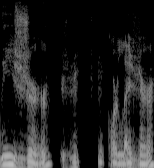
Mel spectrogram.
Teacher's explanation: it's voice we can feel the vibration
